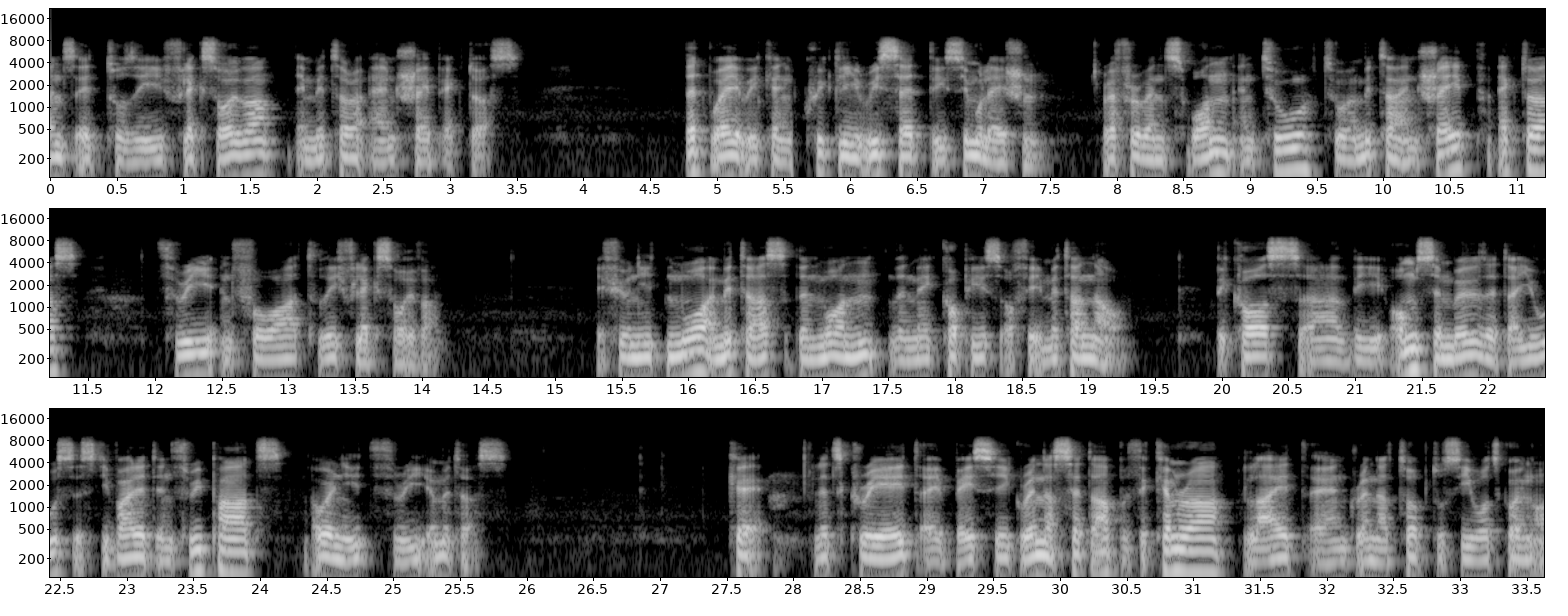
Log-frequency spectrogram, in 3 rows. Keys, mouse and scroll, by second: 2.6 space, 6.5-7.1 drag, 8.9-9.4 drag, 15.4 click, 17.3 scroll down 1, 17.6-18.9 drag, 20.4 ctrl+c, 20.6 ctrl+v, 21.7-22.1 drag, 25.9 scroll up 1, 27.7-28.5 scroll down 2, 27.9 click, 28.5 click, 28.9 click, 29.5-31.7 typing, 30.3 click, 31.4 click.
